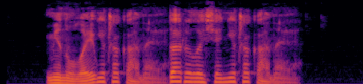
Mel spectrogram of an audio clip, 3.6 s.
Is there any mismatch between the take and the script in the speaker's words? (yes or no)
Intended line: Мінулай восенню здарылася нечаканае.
yes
